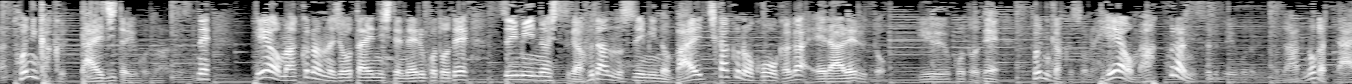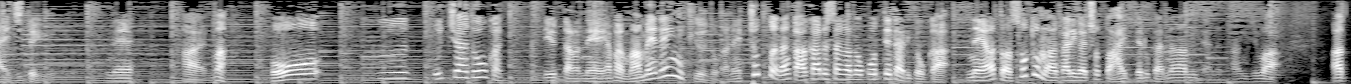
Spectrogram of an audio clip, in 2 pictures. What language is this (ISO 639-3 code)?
jpn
